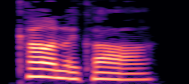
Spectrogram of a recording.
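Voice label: "kanaka", British English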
